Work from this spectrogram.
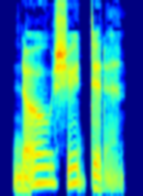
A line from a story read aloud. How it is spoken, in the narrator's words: Emmett murmured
